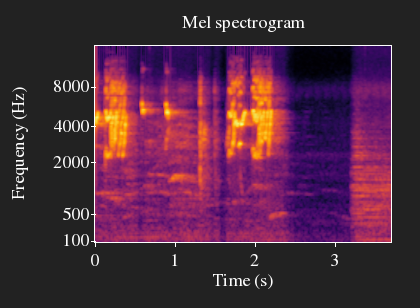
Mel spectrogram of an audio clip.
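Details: Murai batu (white-rumped shama) singing in gacor form as a lure recording: dense, bright high bursts and short whistles in quick clusters, a pause, then a faint low hum.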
